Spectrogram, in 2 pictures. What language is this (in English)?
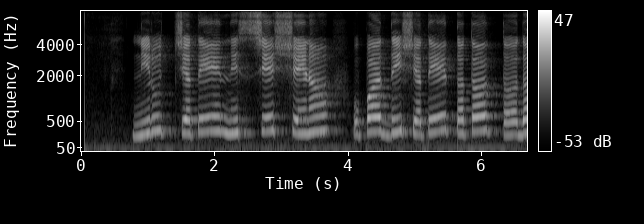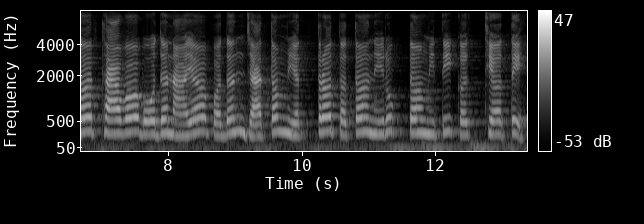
Sanskrit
